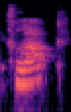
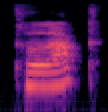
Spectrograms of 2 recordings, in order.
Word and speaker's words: clock: y comienza con K, y luego el sonido de esa O es el sonido de la AO, clock, no es como decir clock, porque ahí está diciendo una O pura, es una mezcla entre una A y una O, como querer sacar la A con el sonido de la O, con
